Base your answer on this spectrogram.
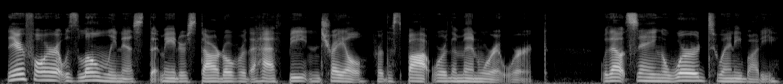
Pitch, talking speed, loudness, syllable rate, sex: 145 Hz, 215 wpm, -20 LUFS, 6.0 syllables/s, female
